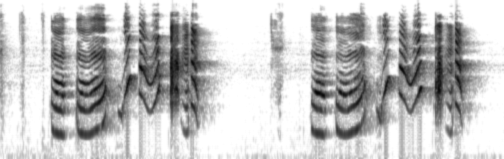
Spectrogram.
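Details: Talking parrot indoors in a small room, giving two bursts of high, strongly harmonic speech-like phrases with rising and falling syllables, separated by a short silence.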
